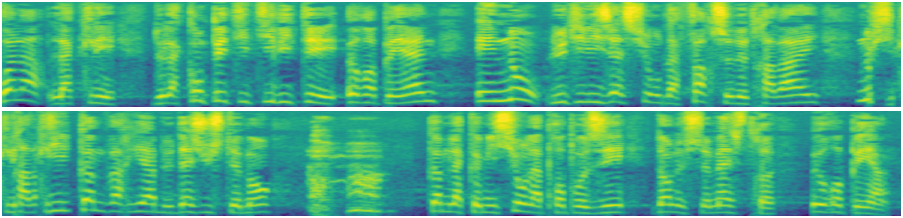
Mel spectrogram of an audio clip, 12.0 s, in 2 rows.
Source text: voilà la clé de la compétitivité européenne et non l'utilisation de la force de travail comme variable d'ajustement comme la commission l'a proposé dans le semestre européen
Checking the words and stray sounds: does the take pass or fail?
fail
